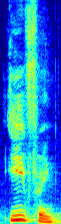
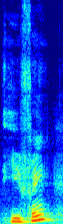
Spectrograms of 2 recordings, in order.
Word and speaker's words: hífen: A sílaba tônica está no I, que é o número 2, ou no fen, que é no número 1. Eu falo hífen, eu não falo hífen. Então, o I é a sílaba mais forte, está no número 2.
